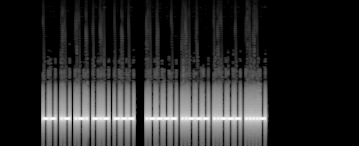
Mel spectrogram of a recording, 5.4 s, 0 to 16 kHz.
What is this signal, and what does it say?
Morse code, heard as a keyed tone, about 44 wpm, 700 Hz. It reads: MARKO 1224
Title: CWT Exchange 45wpm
